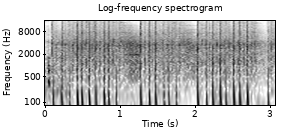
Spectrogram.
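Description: Rapid automatic gunfire from a real M4-style SMG fitted with a P90-type grip, modeled after the Call of Duty MW2 weapon, firing loud close bursts of many shots with brief pauses between them.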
